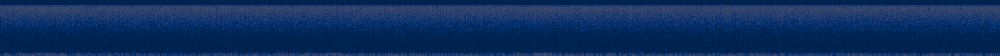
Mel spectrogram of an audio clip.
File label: french language directions part b; AP French Language 2013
